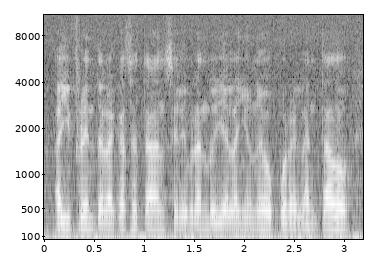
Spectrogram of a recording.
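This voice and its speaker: A man talks with a fairly high pitch. Audible room echo surrounds his voice. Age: 60s. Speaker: pastor. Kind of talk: sermon.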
